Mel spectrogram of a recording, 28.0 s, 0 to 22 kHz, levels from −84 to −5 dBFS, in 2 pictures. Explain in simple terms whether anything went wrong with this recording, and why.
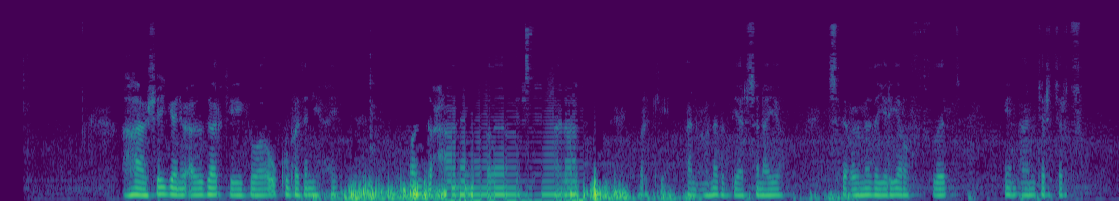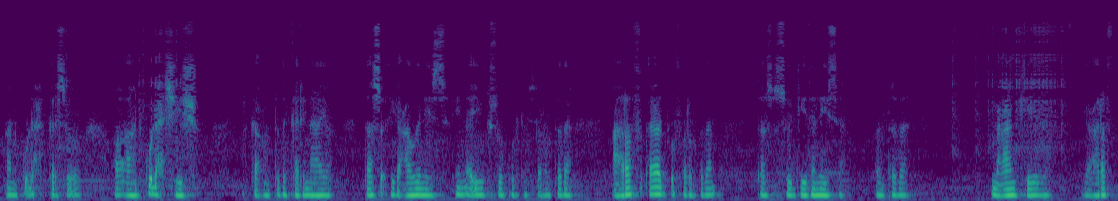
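The whole clip sounds dull and smeared, with nothing above about 14 kHz. That damage is plainly audible and likely comes from AAC compression. To save space, the encoder throws away the top end and coarsens what's left, so the speech loses its crispness.

From 5.59 to 7.30 s, the speech turns into a rigid, metallic buzz at about 133 Hz. This is robotic sound from repeated short buffers, likely because fresh audio arrived too slowly. Playback filled the gaps by looping scraps about 7.5 ms long, and those repeats replaced most of the real sound in that stretch.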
